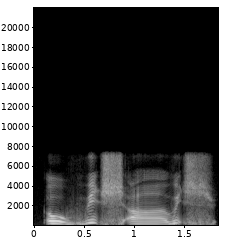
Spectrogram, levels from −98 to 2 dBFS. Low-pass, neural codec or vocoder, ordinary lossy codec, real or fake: 7.2 kHz; none; none; real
